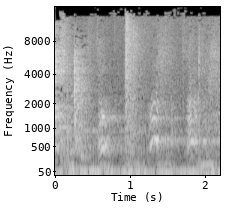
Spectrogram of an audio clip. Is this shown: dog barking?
yes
